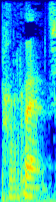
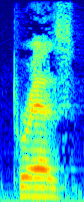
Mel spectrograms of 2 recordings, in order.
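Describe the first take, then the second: First: The name is said with a forceful, spitting sound. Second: The name is said plainly, without a spitting sound. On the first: The speaker calls it right. "you have to make almost spit" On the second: The speaker calls it wrong. "we would say it that way because we're kind of Latin in our culture"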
